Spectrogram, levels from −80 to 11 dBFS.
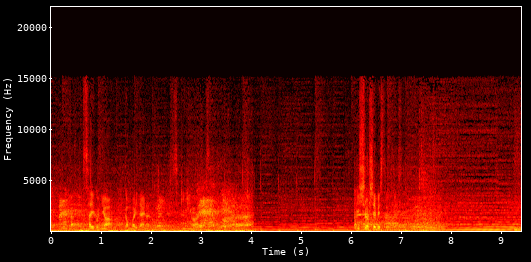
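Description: No technical faults can be heard anywhere in this audio.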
